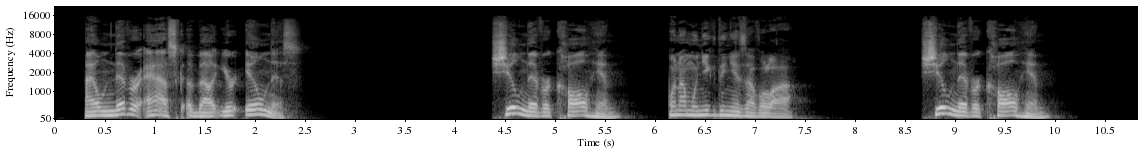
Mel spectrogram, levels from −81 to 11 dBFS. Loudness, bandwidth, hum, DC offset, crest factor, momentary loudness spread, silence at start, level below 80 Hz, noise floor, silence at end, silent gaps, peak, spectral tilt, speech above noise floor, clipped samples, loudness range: -15 LUFS; 14.5 kHz; 50 Hz at -40 dBFS; under 0.1%; 16 dB; 13 LU; 0.3 s; -36 dBFS; -82 dBFS; 0.85 s; 8.26-8.37 s; -2 dBFS; -6 dB/octave; 68 dB; under 0.1%; 3 LU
